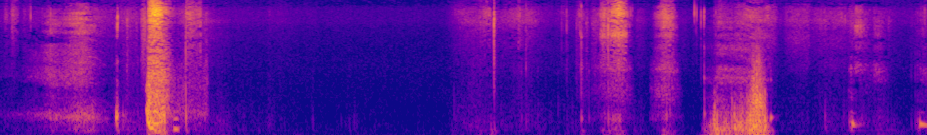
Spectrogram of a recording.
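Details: Sneezing in a person who is sick and snotty: a sharp sneeze after a preceding inhale, followed by further sneeze- and cough-like bursts.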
